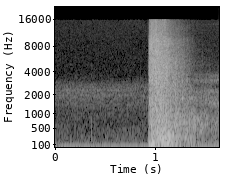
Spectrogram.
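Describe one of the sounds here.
A pistol fires a single loud shot outdoors.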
